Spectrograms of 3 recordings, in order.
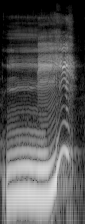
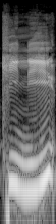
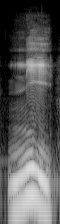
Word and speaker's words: knee: Knee. You don't pronounce the letter K. It's not key. No, the letter K is silent in this word. So you say ni.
